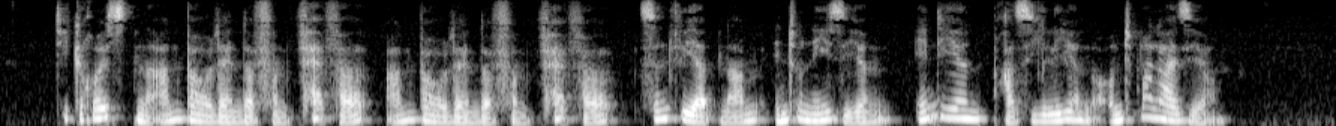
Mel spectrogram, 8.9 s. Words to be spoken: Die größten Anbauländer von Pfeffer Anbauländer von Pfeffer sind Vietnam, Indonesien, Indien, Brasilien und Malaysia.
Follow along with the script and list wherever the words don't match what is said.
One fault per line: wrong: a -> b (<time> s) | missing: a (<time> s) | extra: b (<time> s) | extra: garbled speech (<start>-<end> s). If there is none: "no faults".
no faults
